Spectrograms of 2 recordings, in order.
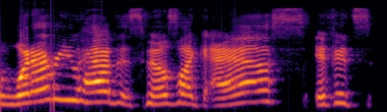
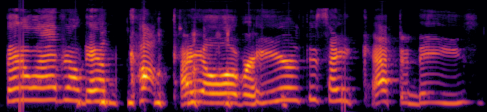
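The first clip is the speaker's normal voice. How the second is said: grumpy Bill retort; 6 semitones higher, 3 dB louder than usual. Retold or imitated. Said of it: "So he's like".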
